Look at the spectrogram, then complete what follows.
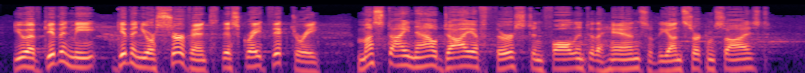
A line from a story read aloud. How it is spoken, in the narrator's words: Because he was very thirsty, he cried out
